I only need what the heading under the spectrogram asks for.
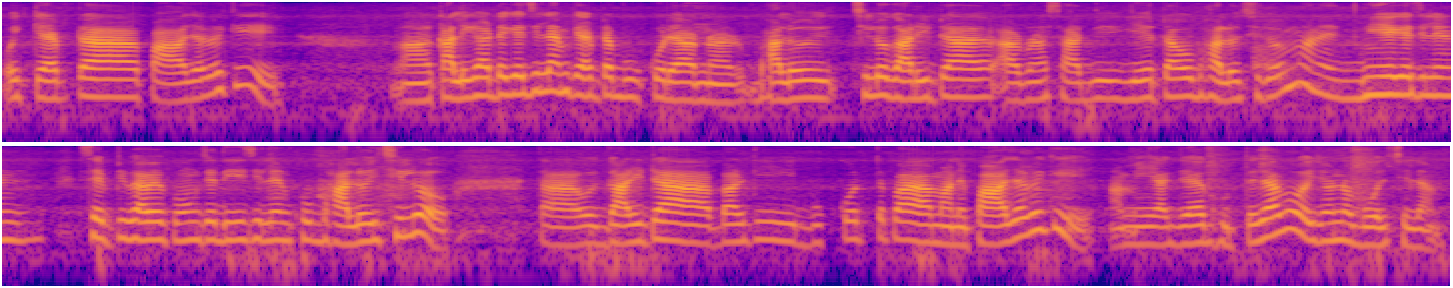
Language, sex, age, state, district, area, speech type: Bengali, female, 30-45, West Bengal, Kolkata, urban, spontaneous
